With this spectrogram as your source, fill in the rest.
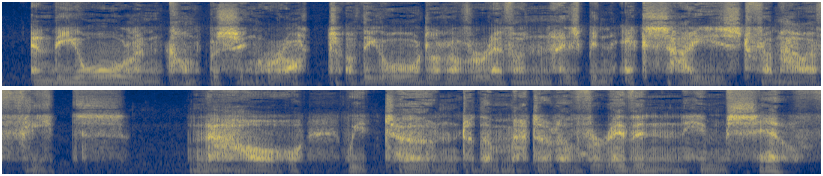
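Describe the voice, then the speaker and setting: At a fairly slow pace, a man talks in a put-on character voice. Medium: video game. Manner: grave, measured, imperious.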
